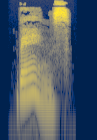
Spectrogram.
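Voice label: "bangs", spoken word, articulation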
